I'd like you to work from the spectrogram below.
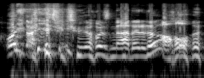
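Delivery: high, loud words through laughter; laughing disbelief. Real, not acted. Player whose game move went wrong, laughing disbelief. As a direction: crack up at your own failed move.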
